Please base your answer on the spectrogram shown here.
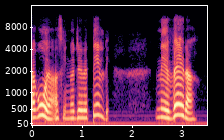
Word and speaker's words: nevera: Nevera, nevera, ¿cierto? Tiene el acento en la penúltima sílaba, entonces es una palabra grave.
